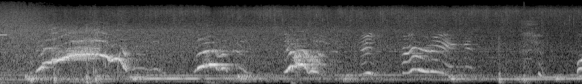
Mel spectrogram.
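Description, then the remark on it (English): A state-of-the-art smart shower runs with a steady, loud hiss of spraying water, while a muffled, wordless voice rises and falls in short wavering phrases over it. “State-of-the-art, smart shower, top of the line.”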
